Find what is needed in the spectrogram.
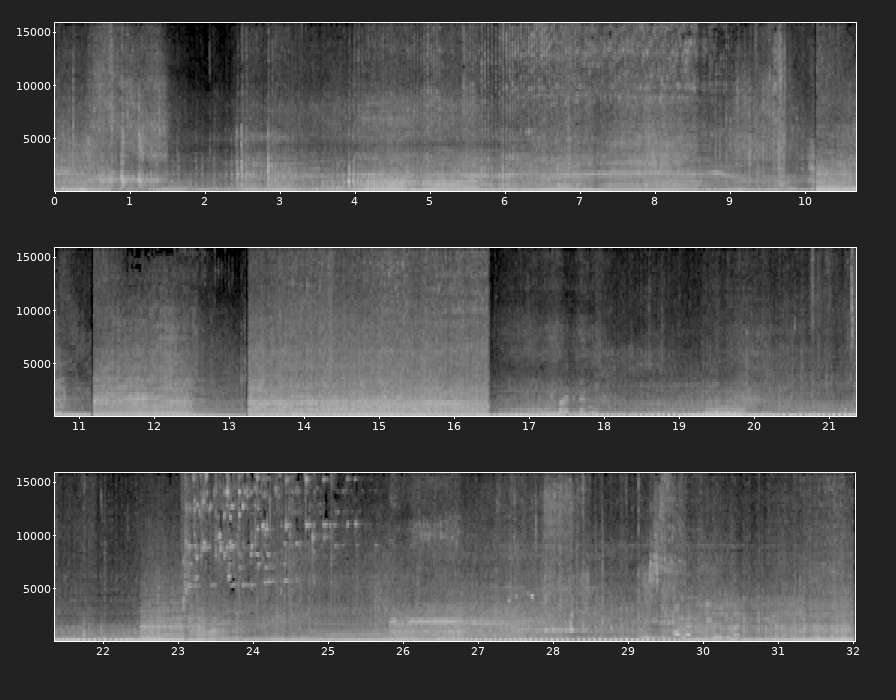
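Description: A motor scooter's small engine revving and running as it is ridden.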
